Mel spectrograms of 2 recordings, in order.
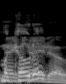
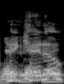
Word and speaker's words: Mankato: Mankato. Mankato.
